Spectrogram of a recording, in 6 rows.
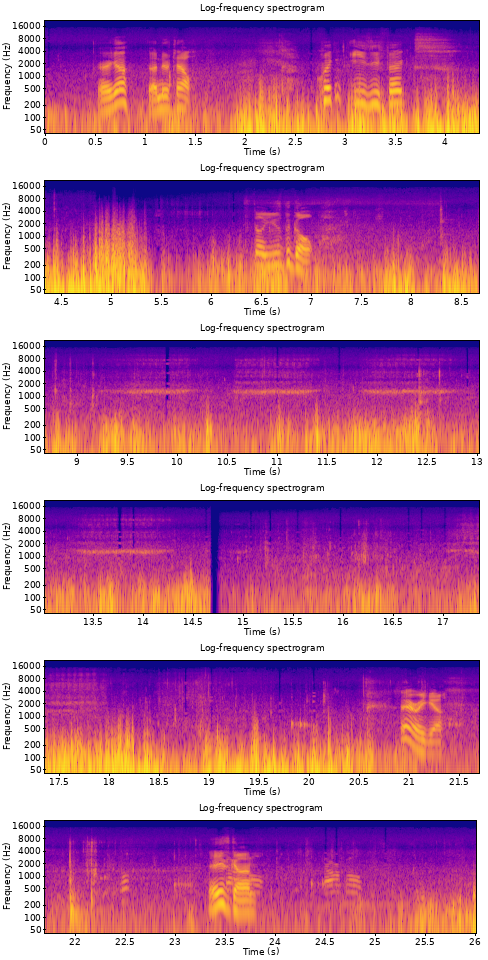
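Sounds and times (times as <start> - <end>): choppy water around boat: 0.0 - 26.0
wind buffeting microphone: 0.0 - 26.0.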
